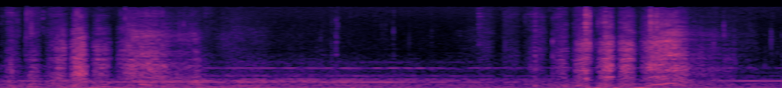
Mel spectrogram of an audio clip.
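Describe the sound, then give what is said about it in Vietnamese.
A knife blade scrapes across reddened skin in a few rough, rasping strokes, with bursts of scraping that rise and ease off between passes. “dùng lưỡi dao vạt vạt cạo cạo lên lớp da thịt đang đỏ lịm”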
